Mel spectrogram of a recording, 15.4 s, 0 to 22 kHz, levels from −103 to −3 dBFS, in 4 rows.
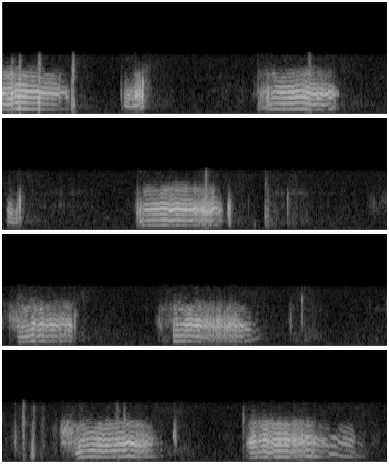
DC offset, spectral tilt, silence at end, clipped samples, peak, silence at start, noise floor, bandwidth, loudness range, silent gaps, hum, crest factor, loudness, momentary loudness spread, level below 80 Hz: under 0.1%; 0.5 dB/octave; 0.3 s; under 0.1%; -18 dBFS; 0 s; -79 dBFS; 3.5 kHz; 5 LU; none; none; 24 dB; -40 LUFS; 20 LU; -84 dBFS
